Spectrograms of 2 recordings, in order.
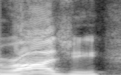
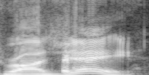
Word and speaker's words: Raji: say his name because coach houston is still messing up calling raji but it's rajie and it's it's yeah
